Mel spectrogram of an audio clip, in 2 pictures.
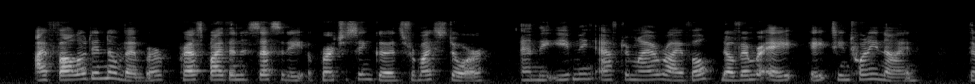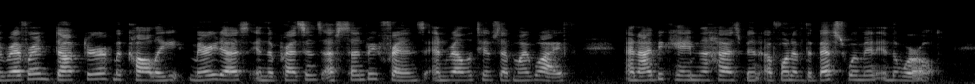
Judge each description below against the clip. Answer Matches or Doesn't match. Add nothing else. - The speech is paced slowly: Doesn't match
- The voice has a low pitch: Doesn't match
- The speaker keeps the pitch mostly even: Matches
